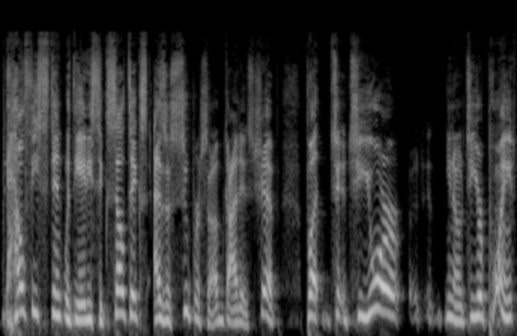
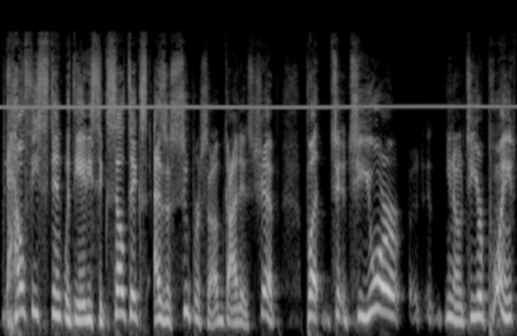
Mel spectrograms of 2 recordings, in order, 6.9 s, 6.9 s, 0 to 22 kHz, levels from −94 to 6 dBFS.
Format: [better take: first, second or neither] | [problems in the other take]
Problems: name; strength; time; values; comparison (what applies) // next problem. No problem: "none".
first | high-pitched whine; noticeable; throughout; 6 kHz, 15 dB below the speech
